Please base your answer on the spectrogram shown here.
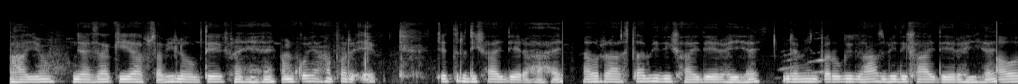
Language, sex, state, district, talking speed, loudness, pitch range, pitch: Hindi, male, Uttar Pradesh, Hamirpur, 205 wpm, -13 LUFS, 120-130 Hz, 125 Hz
